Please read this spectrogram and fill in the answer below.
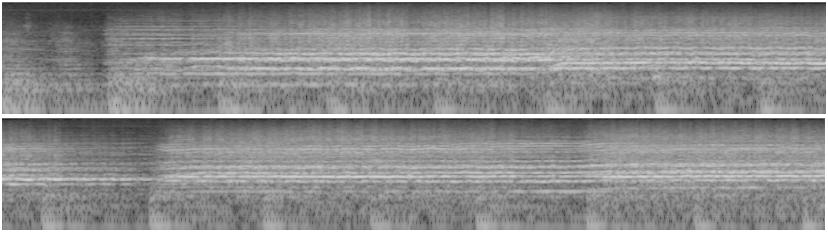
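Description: Devotional film score: a choir holds long sustained chords, rising in steps about three, five and seven seconds in, over a steady low drumbeat of about two strokes a second.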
